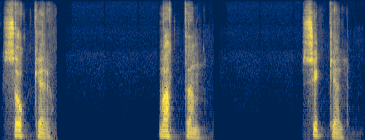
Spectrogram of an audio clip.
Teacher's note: learn to pronounce the words for sugar, water, and bicycle with accent one, a single rise.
